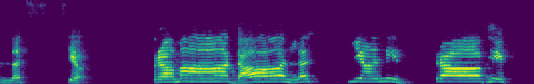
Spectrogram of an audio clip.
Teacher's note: Aghat on la. That's why we are putting extra stress on that letter.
